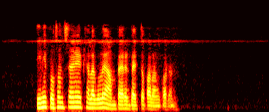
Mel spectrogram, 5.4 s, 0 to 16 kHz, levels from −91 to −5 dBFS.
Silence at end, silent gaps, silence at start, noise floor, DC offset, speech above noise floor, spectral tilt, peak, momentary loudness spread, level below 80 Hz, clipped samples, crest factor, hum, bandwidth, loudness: 1.9 s; none; 0.75 s; -74 dBFS; under 0.1%; 56 dB; -7 dB/octave; -4 dBFS; 9 LU; -60 dBFS; under 0.1%; 18 dB; none; 7.4 kHz; -19 LUFS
